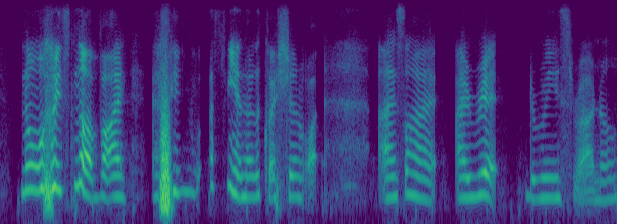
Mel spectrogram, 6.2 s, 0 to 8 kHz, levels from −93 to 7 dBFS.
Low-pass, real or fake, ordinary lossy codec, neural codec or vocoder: 7.2 kHz; real; Opus, 16 kbps; none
